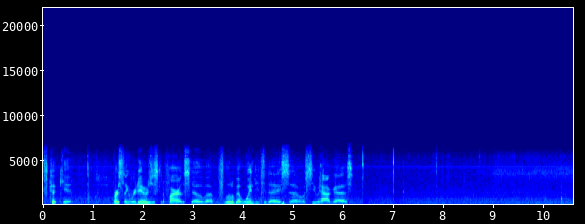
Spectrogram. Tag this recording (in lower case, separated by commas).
speech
